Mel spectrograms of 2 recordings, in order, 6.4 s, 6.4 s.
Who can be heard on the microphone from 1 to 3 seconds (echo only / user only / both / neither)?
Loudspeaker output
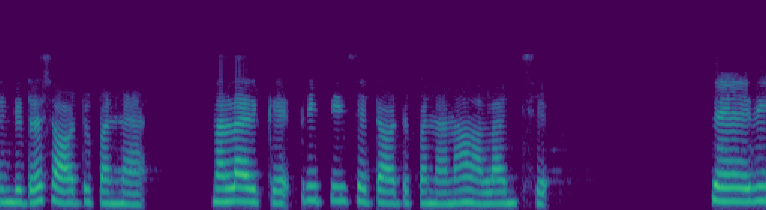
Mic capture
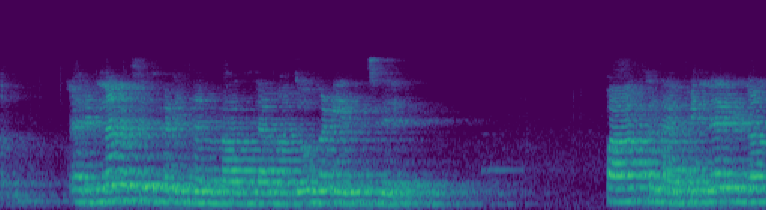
user only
